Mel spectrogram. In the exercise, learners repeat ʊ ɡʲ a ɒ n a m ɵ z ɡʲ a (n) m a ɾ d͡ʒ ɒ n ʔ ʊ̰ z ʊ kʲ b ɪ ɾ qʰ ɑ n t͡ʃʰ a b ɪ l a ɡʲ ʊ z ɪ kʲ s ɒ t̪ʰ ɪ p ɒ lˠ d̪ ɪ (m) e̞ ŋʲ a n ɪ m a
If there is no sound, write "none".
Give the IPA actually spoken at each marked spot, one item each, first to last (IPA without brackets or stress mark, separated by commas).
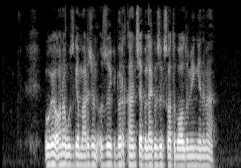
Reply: none, m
